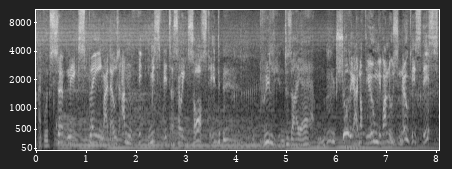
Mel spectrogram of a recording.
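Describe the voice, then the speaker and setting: A man's voice: high voice, sing-song, moderate pace. A man voicing a pompous, hot-tempered reptile king, a scheming cartoon villain with a grandiose, theatrical, blustering delivery. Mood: sly, pleased. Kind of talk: animated cartoon villain acting. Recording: cartoon soundtrack with loud music behind.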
